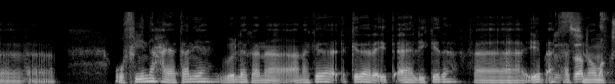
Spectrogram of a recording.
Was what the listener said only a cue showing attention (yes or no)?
no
